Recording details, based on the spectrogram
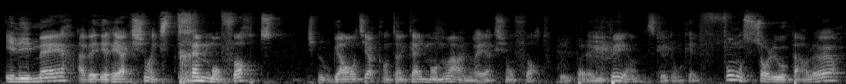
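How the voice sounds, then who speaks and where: Man lecturing with a lively pitch. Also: a little fast. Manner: explanatory, frequent fillers and restarts, checks in with the audience. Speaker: researcher giving a lecture on animal acoustics. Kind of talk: lecture to an audience.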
